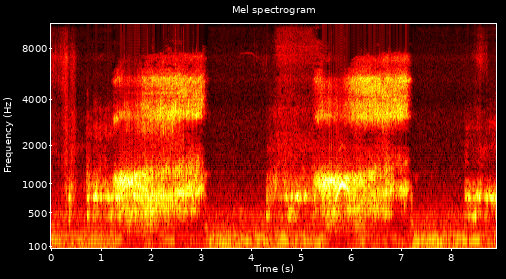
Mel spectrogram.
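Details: Loud, drawn-out, groaning snores about every four seconds with quieter breaths between; heavy snoring.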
